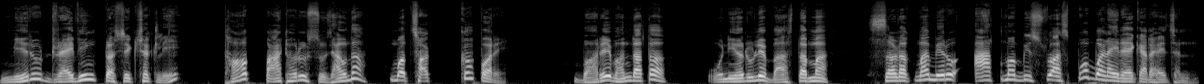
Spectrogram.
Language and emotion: Nepali, surprised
